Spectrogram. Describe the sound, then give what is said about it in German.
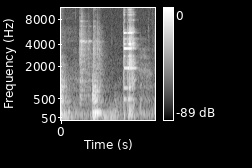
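Glasses of Hefeweizen beer clink together in a toast, a few sharp bright chinks spread over two seconds, the loudest near the end, with no talking. “die heutige Folge wird gesponsert von Hefeweizen. Cheers. Cheers. Prost.”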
